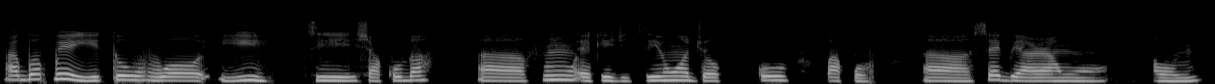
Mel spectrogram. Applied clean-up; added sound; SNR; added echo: none; none; none; none.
